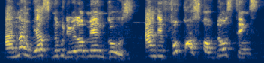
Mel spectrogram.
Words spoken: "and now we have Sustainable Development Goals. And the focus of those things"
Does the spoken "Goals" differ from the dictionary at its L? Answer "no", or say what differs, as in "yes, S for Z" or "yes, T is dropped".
yes, L is dropped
